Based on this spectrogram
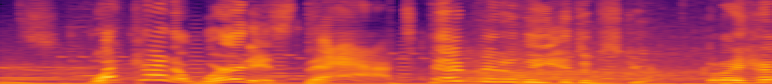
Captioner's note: audience laughs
